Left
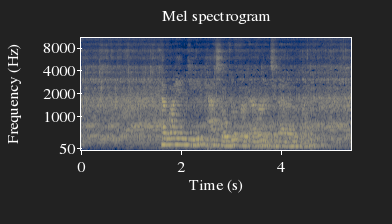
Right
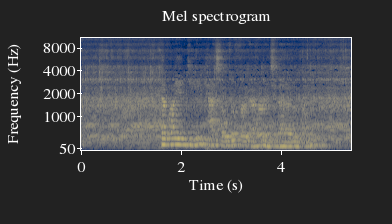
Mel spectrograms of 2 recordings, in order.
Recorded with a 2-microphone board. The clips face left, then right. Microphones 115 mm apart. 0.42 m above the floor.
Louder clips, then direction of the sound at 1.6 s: Right 2 dB; 20° right (ahead or behind).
